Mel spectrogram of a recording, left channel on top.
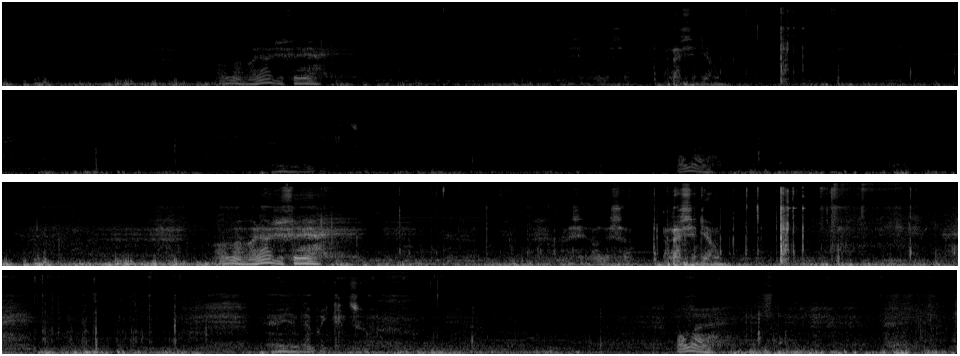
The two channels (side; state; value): left; quieter; 16.8 dB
